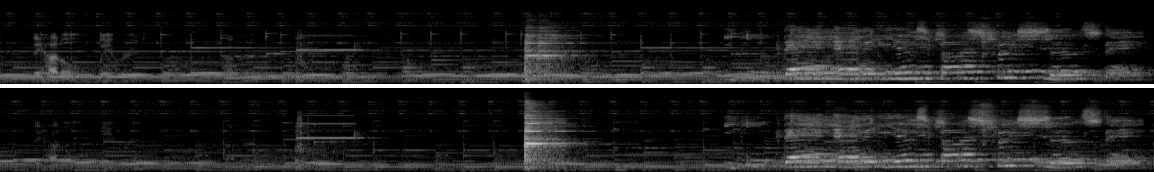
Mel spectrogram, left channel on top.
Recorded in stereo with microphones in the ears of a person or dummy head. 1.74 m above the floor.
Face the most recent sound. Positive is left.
turn(degrees=-15)  # may be behind; listen again after turning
